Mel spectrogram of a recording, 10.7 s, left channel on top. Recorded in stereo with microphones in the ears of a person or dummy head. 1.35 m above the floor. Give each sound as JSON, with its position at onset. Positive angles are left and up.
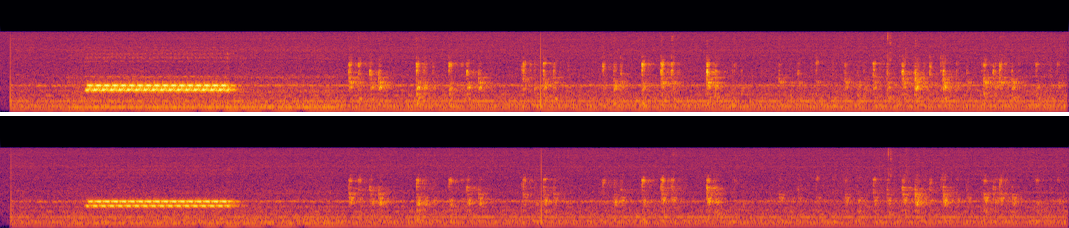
{"t": 0.7, "sound": "a phone ringing", "side_deg": 35, "distance_m": 8.0}
{"t": 3.5, "sound": "typing on a keyboard", "side_deg": 35, "distance_m": 8.0}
